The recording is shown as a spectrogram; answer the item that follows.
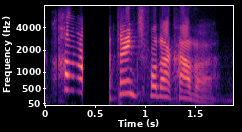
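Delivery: very high, swooping, screeching raven voice. Game master voicing a character in were-raven form, were-raven voice. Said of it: "that's what her voice sounds like when she's in were-raven form".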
